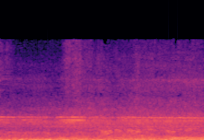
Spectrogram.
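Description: Steady low rumble and hum of a running engine, with faint voices about a second in.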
